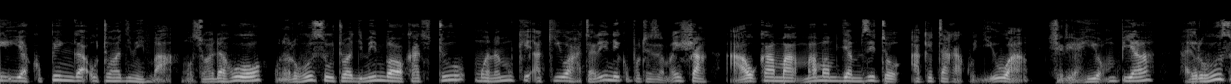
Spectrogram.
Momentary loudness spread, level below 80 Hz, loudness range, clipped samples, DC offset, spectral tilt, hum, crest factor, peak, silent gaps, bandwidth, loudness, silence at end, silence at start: 10 LU; -62 dBFS; 3 LU; under 0.1%; under 0.1%; -5.5 dB/octave; none; 20 dB; -8 dBFS; none; 8.4 kHz; -29 LUFS; 0 s; 0 s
